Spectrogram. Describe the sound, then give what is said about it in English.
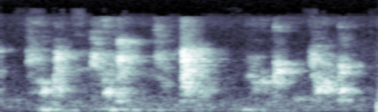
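A dog laps water quickly and noisily in a kitchen, a steady run of wet slurping splashes about three per second, fairly quiet with no voices over it. “Dog, my dog's drinking aggressively.”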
